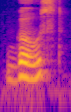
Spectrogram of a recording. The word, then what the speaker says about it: ghost: H is not pronounced when it comes after C, G, R. For example, choir, ghost, rhyme, etc.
